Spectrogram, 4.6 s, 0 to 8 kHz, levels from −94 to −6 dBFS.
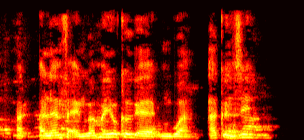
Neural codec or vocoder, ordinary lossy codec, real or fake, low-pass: none; AAC, 48 kbps; real; 7.2 kHz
